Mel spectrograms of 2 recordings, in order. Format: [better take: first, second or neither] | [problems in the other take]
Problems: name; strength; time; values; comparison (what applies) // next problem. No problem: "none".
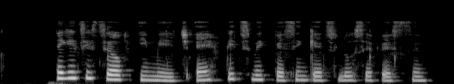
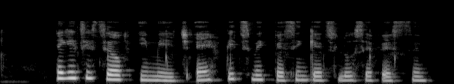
second | noise reduction (neural mask model Resemble Enhance denoiser)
